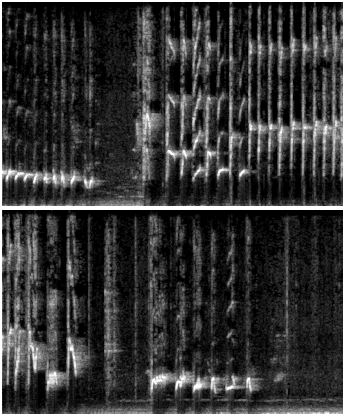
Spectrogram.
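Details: Greater green leafbird song played as a lure to prompt a silent bird to sing: a quick descending trill, then a long dense run of high, varied whistled notes and buzzy phrases, followed by another bright trill.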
